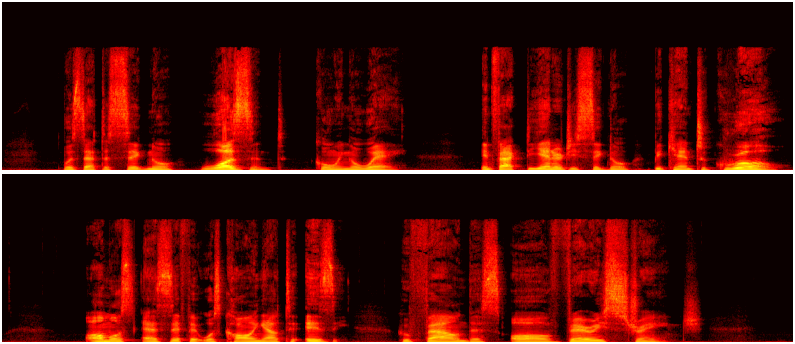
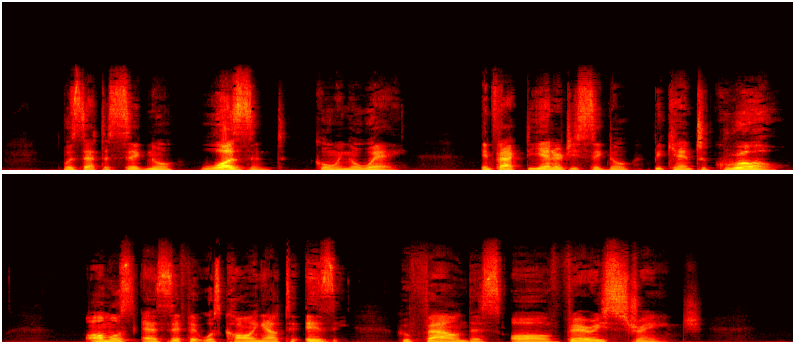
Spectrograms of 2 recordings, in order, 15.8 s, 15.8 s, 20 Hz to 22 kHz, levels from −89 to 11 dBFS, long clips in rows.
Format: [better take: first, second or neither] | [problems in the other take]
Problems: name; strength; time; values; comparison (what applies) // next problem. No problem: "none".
first | garbled, watery; slightly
